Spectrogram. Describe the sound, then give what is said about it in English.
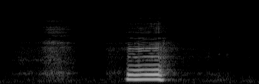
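A person yawns with a soft breathy intake and then a short, steady voiced tone lasting under half a second. The sound is quiet overall. “Did you just yawn on air?”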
